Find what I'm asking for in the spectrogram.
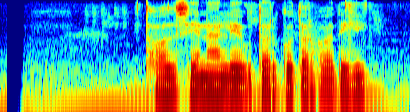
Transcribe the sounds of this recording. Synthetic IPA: t̪ʰʌlsenaleut̪ːʌrkot̪ʌrpʰʌd̪ekʰi

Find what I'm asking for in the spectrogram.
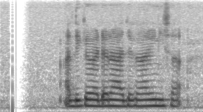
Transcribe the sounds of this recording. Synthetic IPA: a̰d̪ikəʋæɖəɾaːd͡ʒəkaːɾinisaː

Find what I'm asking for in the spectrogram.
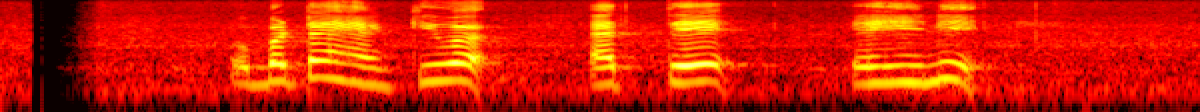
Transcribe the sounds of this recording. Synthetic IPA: obəʈəɦækiʋə | æt̪ːeː | eɦini

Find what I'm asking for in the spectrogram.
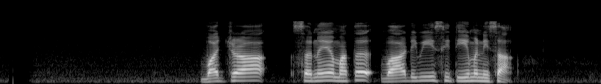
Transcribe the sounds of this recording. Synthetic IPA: ʋad͡ʒraː | sənəjəmat̪əʋaːɖiʋiːsit̪iːmənisa̰ː

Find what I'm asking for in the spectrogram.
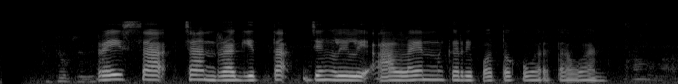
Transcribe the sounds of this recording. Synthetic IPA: rɛisat͡ʃandɾaɡit̪aʔd͡ʒɨŋliliʔalɛnkɨrdipɔt̪ɔkuwart̪awan

